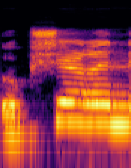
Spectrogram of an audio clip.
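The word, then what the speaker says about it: upsherin: haircut is known as oops sharing OOP shooting and it is an Aramaic word and or OOP Sharon if you're gonna pronounce it kind of with a Yiddish pronunciation parents distribute wine and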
